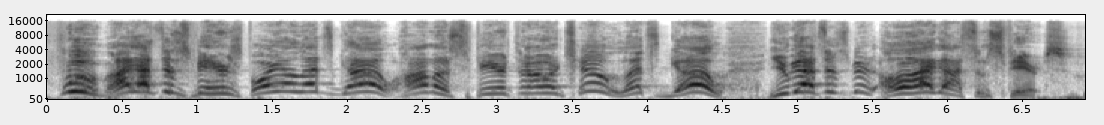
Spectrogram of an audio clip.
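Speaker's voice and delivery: high, hyped-up mock challenge; eager spear thrower. Pastor mocking a churchgoer who loves fights, hyped-up high taunt. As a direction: taunt like someone itching for a fight.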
